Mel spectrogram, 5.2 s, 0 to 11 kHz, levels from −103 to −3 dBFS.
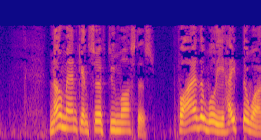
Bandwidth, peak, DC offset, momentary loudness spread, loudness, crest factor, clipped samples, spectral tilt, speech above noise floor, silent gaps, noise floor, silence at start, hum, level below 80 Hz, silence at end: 6.6 kHz; -8 dBFS; under 0.1%; 9 LU; -24 LUFS; 16 dB; under 0.1%; -7 dB/octave; 35 dB; none; -57 dBFS; 1 s; none; -62 dBFS; 0 s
